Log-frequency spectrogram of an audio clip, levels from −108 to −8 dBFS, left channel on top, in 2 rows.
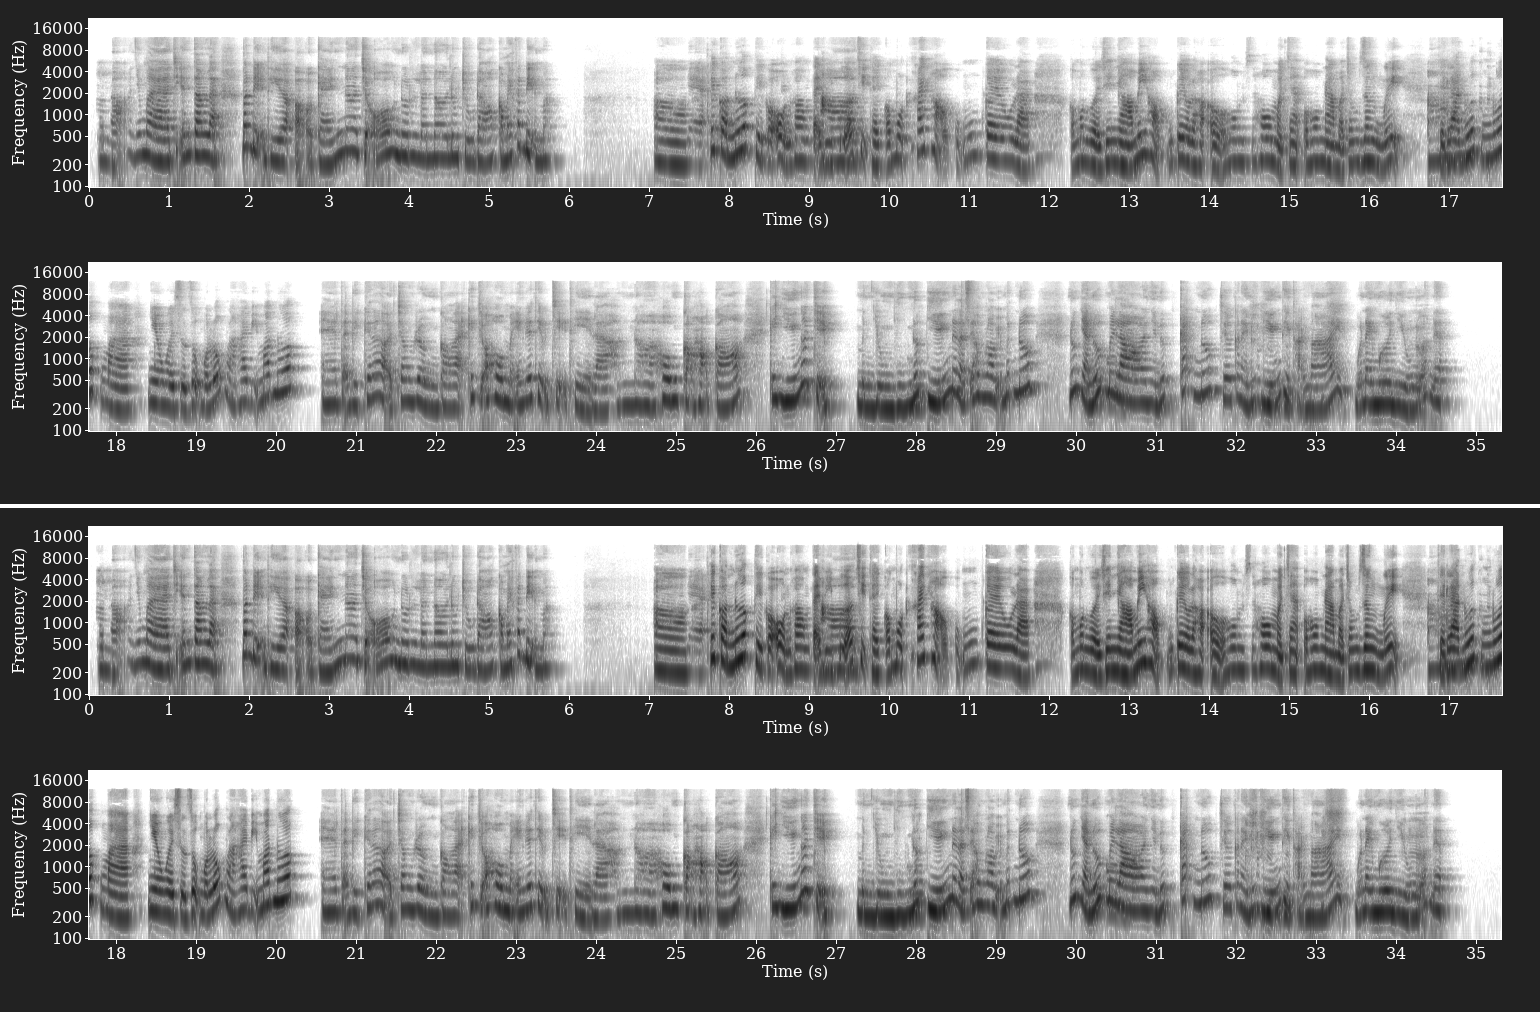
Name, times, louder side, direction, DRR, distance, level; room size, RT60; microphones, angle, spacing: voice 1, 0.3-5.8 7.5-7.7 9.1-9.6 16.7-17.5 20.6-26.9 27.3-34.6, right 2 dB, 15° right, 0.6 m, -33 dB
voice 2, 7.1-20.2 27.9-28.1 30.4-30.6 32.2-32.7 33.1-33.3 34.2-34.4, right 6 dB, 55° right, 0.3 m, -31 dB
5.2 x 3.6 x 5.7 m
head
